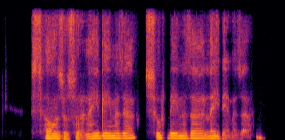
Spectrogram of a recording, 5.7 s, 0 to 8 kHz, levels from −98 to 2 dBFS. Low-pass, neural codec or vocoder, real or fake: 7.2 kHz; codec, 16 kHz, 1.1 kbps, Voila-Tokenizer; fake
